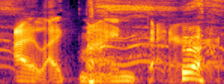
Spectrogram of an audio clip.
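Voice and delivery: gremlin-like put-on voice. Retelling what he said after they tried each other's smoothies, in a gremlin voice. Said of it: "in the same gremlin voice".

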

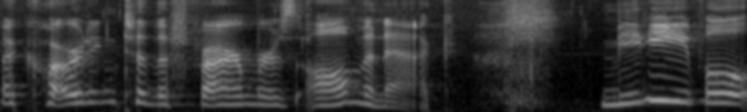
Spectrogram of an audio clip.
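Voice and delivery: crying with laughter. Reading an odd word's definition aloud, laughing to tears. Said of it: "I'm just sniffing because I'm now crying".

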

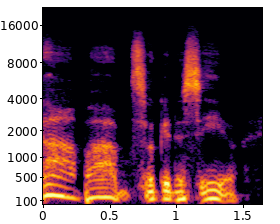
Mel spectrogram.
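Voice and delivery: very soft, hushed, heavy put-on Egyptian accent. Imitating an old acquaintance greeting you warmly after a long while, in a thick egyptian accent. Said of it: "he had a thick Egyptian accent".

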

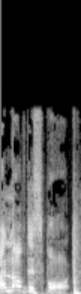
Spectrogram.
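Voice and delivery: put-on Australian accent. Imitating an Australian fan watching the Utes: put-on Australian accent. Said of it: "Not bad".

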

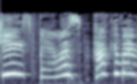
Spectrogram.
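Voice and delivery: arch, piercing, very high cartoonish voice.

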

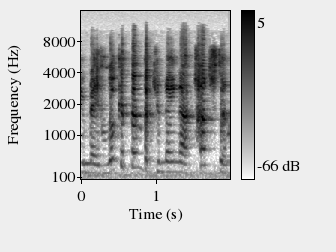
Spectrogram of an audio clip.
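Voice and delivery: usual speaking voice

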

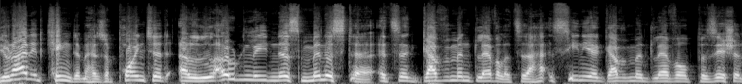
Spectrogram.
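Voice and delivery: barely suppressed laughter breaking through. Speaker sharing a story they call unprofessional, holding back a laugh. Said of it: "I'm really trying not to laugh".

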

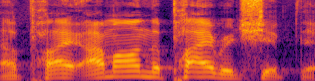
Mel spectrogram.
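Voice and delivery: ordinary delivery

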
